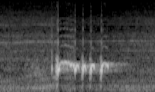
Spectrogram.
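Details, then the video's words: Local zebra dove with a big voice, used as a lure to stimulate other doves to sing: one cooing phrase, a soft lead-in followed by four quick throbbing notes and a trailing coo, over quiet background hiss. "PERKUTUT LOKAL GACOR SUARA BESAR ISTIMEWA PANCINGAN BURUNG PERKUTUT AGAR BUNYI"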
